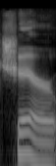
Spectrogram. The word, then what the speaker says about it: char: because the word char it's actually pronounced chair with an e means chore i forgot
